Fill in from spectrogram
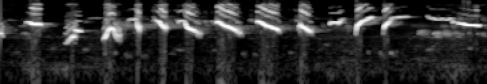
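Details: Javan pied starling singing energetically in a lure and tutor recording meant to get young starlings singing fast: a rich, varied run of sharp whistled notes, many sliding downward, delivered in steady bursts about twice per second, with brief gaps between phrases.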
